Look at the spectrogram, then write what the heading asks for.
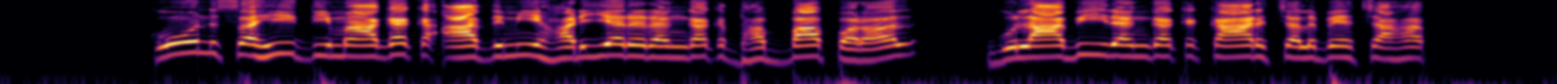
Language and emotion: Maithili, disgusted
